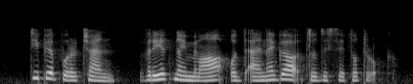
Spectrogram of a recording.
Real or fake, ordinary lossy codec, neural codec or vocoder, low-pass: fake; none; codec, 16 kHz in and 24 kHz out, 0.8 kbps, FocalCodec, streaming, 65536 codes; 5.4 kHz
